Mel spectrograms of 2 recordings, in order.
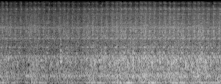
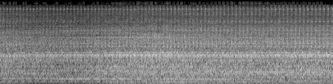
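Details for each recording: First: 2011 VW Tiguan turbocharged, random misfire code P0300, air cleaner lid off with propane fed into the MAF: stumbling lean misfire at idle, smoother with added fuel; under-reporting MAF or induction leak suspected, smoke test planned. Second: 2011 VW Tiguan with a history of random misfires (P0300) and several parts already replaced. The idle is even and steady, with a smooth hum, light valvetrain tick and no misses or stumbles. Idle quality is good, ready for a road test.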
